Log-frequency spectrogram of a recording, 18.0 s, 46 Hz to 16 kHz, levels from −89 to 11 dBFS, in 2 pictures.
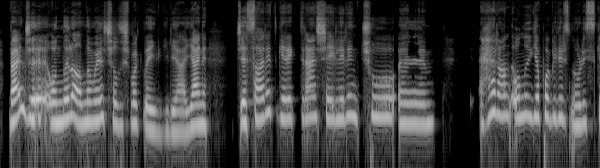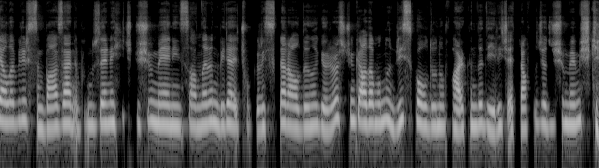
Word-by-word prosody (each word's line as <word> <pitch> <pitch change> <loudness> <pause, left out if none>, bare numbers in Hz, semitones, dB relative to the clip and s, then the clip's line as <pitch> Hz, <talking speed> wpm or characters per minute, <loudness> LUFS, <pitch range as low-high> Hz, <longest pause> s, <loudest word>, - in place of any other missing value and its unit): Bence, 255 +2 +7
eee, 255 +1 +7
onları 235 +5 +5
anlamaya 230 +3 +3
çalışmakla 220 -3 -2
ilgili 165 -1 -2
ya. 165 0 -2
Yani, 205 +4 +2 0.4
cesaret 255 +8 +1
gerektiren 255 +1 -1
şeylerin 255 +1 -1
çoğu, 270 -2 -1
eee, 220 -1 0 0.8
her 315 +3 +1
an 285 -1 0
onu 275 +2 +1
yapabilirsin 265 -2 -1
o 205 0 0
riski 225 +2 -1
alabilirsin. 225 -4 -2
Bazen 200 +1 0
bunun 210 0 -5
üzerine 215 +2 0
hiç 245 +5 -12
düşünmeyen 210 -1 0
insanların 205 +2 -1
bile 205 -1 0
çok 195 0 -15
riskler 195 +4 -2
aldığını 195 +1 -1
görüyoruz. 205 +7 -2
Çünkü 240 -1 -2
adam 215 0 +3
onun 225 -3 0
risk 235 +4 0
olduğunun 200 -2 0
farkında 200 +2 -1
değil. 175 -3 -1
Hiç 195 0 -3
etraflıca 195 +3 -5
düşünmemiş 215 +2 -1
ki. 195 - -1
220 Hz, 140 wpm, -23 LUFS, 200-250 Hz, 0.8 s, Bence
